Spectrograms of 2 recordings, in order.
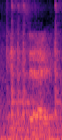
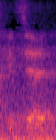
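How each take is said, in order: Both takes have the same delivery.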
